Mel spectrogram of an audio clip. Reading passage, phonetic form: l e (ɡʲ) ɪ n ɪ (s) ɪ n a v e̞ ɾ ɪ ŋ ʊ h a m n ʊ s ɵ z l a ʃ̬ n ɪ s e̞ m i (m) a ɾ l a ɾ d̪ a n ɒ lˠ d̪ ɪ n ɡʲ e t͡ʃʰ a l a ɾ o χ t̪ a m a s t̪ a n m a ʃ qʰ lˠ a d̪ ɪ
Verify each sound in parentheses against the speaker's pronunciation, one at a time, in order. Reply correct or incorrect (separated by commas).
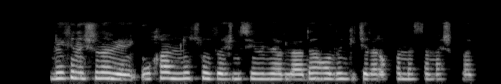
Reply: incorrect, incorrect, incorrect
